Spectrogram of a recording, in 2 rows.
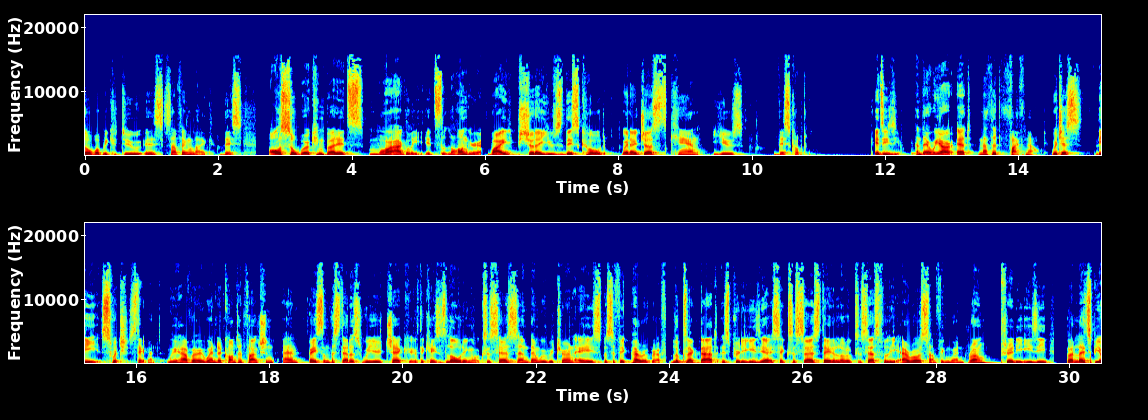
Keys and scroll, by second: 1.2 alt+f, 7.8 super+z, 10.0 super+s.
